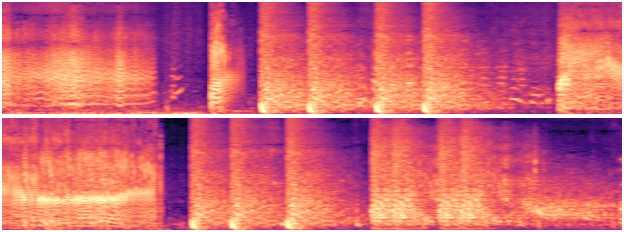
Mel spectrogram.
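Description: Loud fart sound effects play repeatedly on a comedy radio show, as a string of abrupt, blaring bursts separated by short pauses and mixed with voices.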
